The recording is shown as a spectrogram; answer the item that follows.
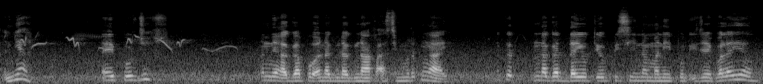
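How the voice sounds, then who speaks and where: A man's voice: on the high side, fairly quick, long pauses, lightly acted. A man playing a concerned, advising friend in a radio comedy-drama, inquisitive, with an Ilocano accent. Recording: clearly noisy audio.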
